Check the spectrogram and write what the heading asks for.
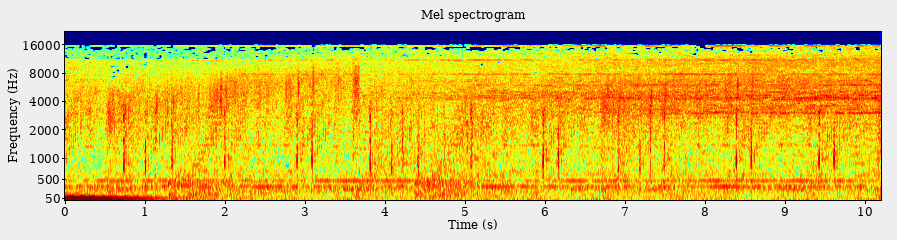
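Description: Intro of a riddim dubstep track: a deep bass boom fades out over the first second or so, then a quieter passage of held synth tones with scattered short clicky percussion.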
